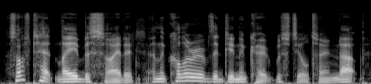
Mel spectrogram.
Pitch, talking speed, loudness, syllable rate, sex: 120 Hz, 275 wpm, -18 LUFS, 6.4 syllables/s, male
